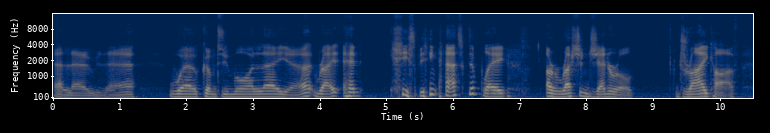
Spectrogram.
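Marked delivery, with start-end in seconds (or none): 0.0-3.9 put-on gentle old-fashioned English accent. Showing what an actor cast as a Russian general sounds like, in Ray Winstone's old-timey English accent. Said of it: "the old-timey English accent".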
